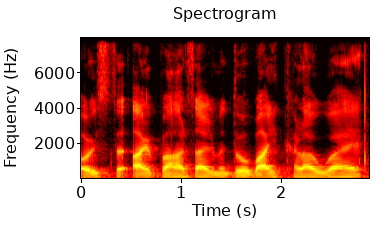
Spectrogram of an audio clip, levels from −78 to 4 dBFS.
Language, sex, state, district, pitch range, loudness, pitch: Hindi, male, Maharashtra, Washim, 105-110 Hz, -18 LUFS, 110 Hz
